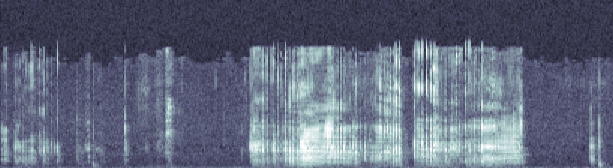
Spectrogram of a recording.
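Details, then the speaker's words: Tesla Model X front air shock (air strut) removed during replacement, worked by hand: quiet, irregular dry creaking and scraping bursts; creaky strut that the owner plans to fill with lube through an injector needle. "got a injector needle so I might you know put the injector needle in there and fill that full lube and yeah CU that's that's creaky"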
